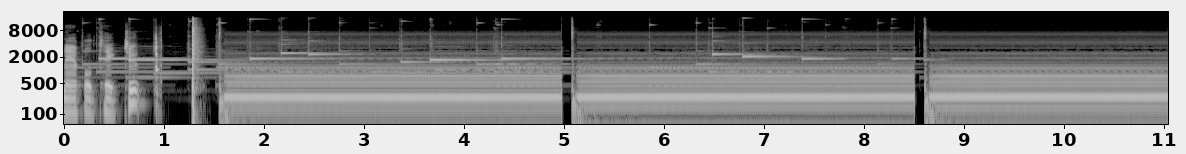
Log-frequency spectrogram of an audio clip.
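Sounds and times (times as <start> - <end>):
higher electronic notes: 1.6 - 9.8
electronic drone chord: 1.6 - 11.0.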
